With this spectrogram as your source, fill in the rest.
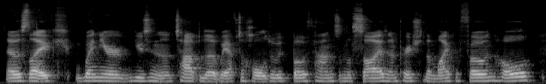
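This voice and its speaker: A man co-hosting a podcast in relaxed, casual chat, laughing often and using lots of fillers. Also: on the high side, fast talker. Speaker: podcast co-host.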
